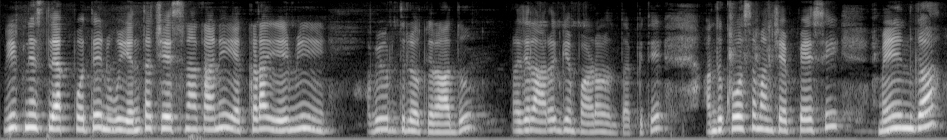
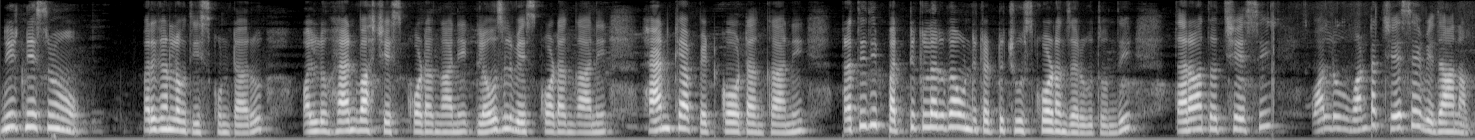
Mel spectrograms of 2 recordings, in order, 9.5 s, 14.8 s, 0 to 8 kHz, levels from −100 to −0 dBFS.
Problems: background sounds at intervals, background conversations at intervals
